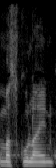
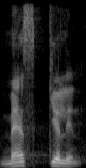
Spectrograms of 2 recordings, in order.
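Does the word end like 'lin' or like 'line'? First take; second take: line; lin. First: The word ends with a 'line' sound. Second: The word ends with a short 'lin' sound. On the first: The speaker calls it wrong. "कोई कहता है मस्कुलाइन" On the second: The speaker calls it right. "मैस पे stress लोगे"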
